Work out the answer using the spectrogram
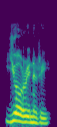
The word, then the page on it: urinary: Indian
